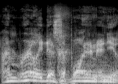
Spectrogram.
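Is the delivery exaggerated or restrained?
exaggerated. The line is said in an exaggerated, cartoonish way. The disappointment comes across clearly. The speaker calls it right. "this guy wants a cartoon"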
